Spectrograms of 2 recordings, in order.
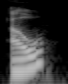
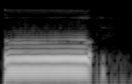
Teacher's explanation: Leen letters, no stretching, aw. Mad asli, stretching, two beats or 1 second, oo.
